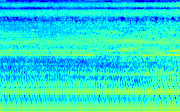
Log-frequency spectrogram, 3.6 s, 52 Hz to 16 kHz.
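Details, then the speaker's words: Westinghouse 20,000-watt portable generator, new, powering a whole house: steady, even low hum, constant pitch, no knocks or surging; holding speed well, running normally under load. "This thing is a beast. We are powering the house and this thing is is running great."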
